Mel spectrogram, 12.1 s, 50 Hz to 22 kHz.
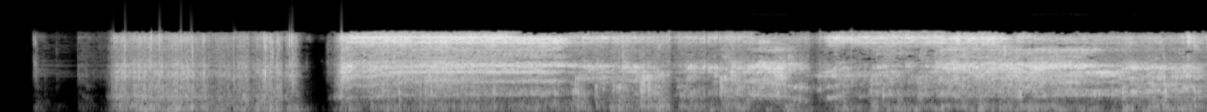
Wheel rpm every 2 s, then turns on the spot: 10, 50, 160, 150, 140, 150.
0-2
